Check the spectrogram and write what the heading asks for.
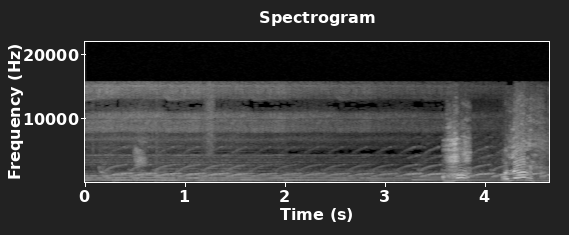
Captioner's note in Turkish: Alarm Çalıyor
